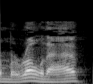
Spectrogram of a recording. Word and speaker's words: Moroni: Now, very conveniently for Joseph Smith, after he took down all the words on regular paper, the angel Moroni, or Moroni, if you want to pronounce it that way, says, "Thank you very much.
